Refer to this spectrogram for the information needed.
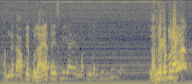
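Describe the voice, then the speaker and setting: A man giving a sermon and telling a story, acting out both sides of a conversation and rising to shouts. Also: high voice, quick pace. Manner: impassioned, acts out dialogues, rises to shouting. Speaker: preacher.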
